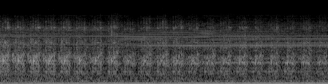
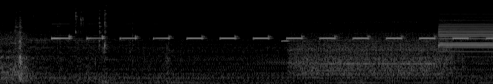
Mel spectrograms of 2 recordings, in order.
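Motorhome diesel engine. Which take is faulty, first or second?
first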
